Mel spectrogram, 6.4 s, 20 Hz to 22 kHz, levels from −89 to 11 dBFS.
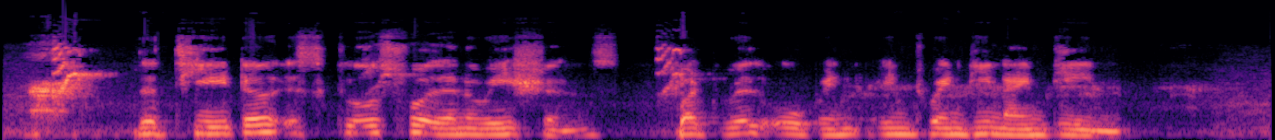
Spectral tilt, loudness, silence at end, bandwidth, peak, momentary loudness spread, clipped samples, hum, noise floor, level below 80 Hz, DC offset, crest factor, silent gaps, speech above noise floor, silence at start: -4.5 dB/octave; -15 LUFS; 0 s; 9.2 kHz; 0 dBFS; 10 LU; under 0.1%; none; -43 dBFS; -54 dBFS; under 0.1%; 16 dB; none; 28 dB; 0.05 s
